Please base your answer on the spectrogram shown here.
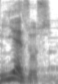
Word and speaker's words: Jezus: In Polish, we call him Jezus, but if we were to pronounce his name the English way, Jezus.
